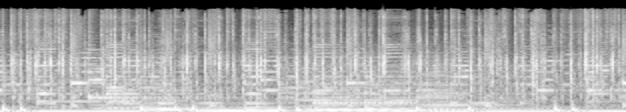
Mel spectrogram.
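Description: Background music with a quick run of keyboard-typing clicks over it, one click per letter as a search term is typed in.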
